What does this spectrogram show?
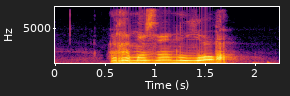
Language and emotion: Russian, angry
